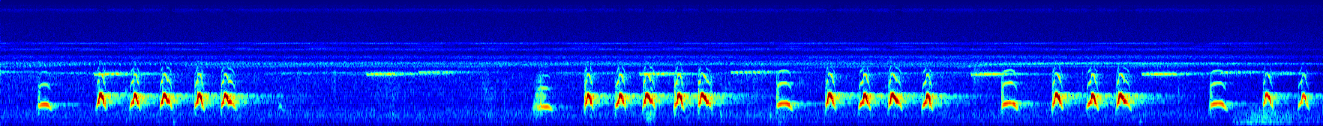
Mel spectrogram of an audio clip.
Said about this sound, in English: Here's the sound of another owl in the genus Ninox. This is the Luzon hawk owl from the Philippines.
